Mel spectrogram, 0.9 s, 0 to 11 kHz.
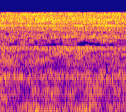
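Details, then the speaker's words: Arthroscopic drilling of the medial tibial plateau at a 20–30° angle in a 56-year-old woman's knee with varus deformity, medial compartment degeneration and bone-on-bone lesion; steady high-pitched hiss of the surgical drill. "So we're starting to drill now. So this is drilling at an angle,"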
